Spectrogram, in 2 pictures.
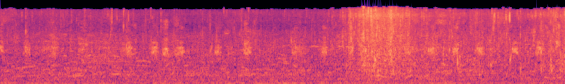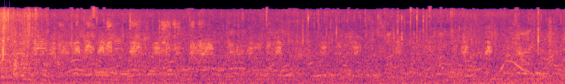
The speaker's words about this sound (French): Mais les canards s'en moquent, et ils ont leur raison.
